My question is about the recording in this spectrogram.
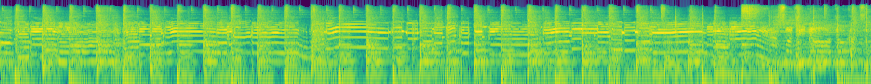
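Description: Live band playing an instrumental passage, a Telecaster-style electric guitar playing a lead line with bent notes over drums and bass. The cymbals come in brighter near the end.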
